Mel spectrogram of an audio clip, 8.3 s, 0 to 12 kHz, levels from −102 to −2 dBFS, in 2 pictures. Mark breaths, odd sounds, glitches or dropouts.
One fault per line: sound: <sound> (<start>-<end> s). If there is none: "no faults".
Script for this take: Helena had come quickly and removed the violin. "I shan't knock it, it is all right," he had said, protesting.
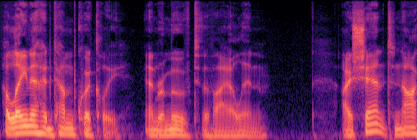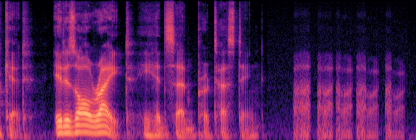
sound: laugh (7.1-8.2 s)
